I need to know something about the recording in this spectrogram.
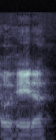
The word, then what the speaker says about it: Ojeda: minutes and and uh how do you pronounce Ojeda or Heda yeah Ojeda Ojeda 57th minute uh pulled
